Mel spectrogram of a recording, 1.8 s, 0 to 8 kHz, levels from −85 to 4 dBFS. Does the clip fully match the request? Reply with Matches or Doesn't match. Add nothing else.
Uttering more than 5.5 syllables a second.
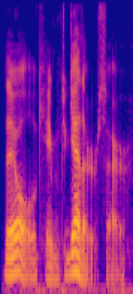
Doesn't match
